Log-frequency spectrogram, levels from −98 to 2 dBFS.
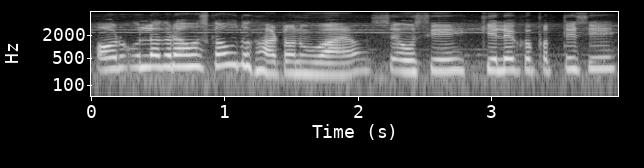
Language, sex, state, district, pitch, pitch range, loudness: Hindi, male, Bihar, West Champaran, 245 Hz, 230-290 Hz, -15 LUFS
